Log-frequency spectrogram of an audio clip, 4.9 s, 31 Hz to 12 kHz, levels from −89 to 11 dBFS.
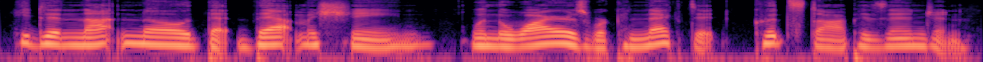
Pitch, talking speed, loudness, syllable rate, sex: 155 Hz, 195 wpm, -17 LUFS, 5.2 syllables/s, female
